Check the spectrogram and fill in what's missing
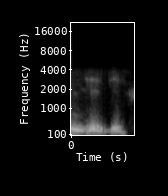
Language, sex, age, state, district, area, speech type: Urdu, male, 18-30, Uttar Pradesh, Saharanpur, urban, conversation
